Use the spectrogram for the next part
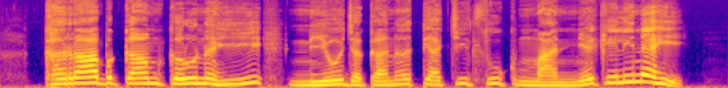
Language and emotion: Marathi, disgusted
